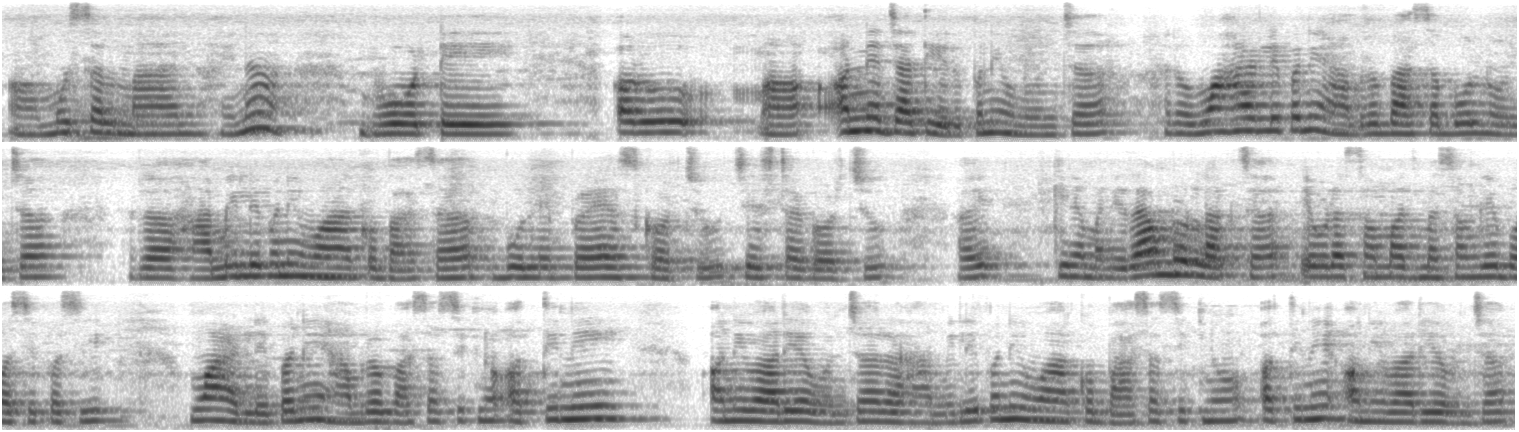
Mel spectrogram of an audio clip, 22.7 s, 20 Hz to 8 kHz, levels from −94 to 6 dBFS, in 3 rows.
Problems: none marked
